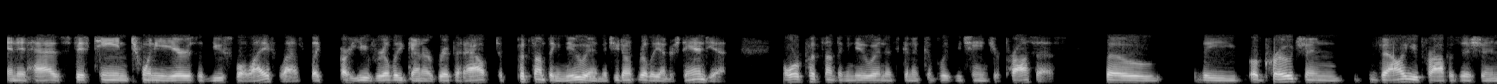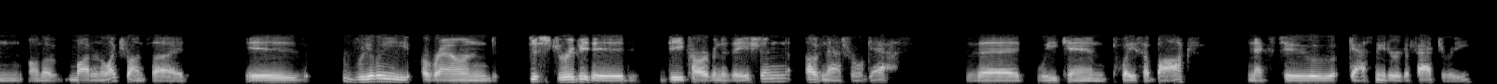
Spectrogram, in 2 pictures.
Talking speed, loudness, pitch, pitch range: 150 wpm, -19 LUFS, 100 Hz, 95-105 Hz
